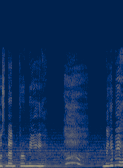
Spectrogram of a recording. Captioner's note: gasp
